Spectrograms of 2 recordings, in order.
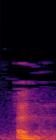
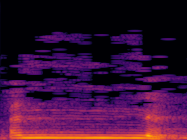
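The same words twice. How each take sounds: First: "أن" cut to a single silent-vowel nun, "an"; نون مخففة. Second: "أن" with a long doubled nun and a final a; نون مشددة. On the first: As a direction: end "أن" on a plain n, no vowel after it. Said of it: "إذن حذفت أنت الحرف المتحرك". ("أن" بنون واحدة ساكنة دون شدة) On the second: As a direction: hold the n in "أن", then release it as "anna". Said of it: "كيف نقول ننطقها؟". ("أن" بنون مشددة ممدودة ثم فتحة) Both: Shown as a demonstration.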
